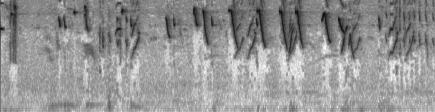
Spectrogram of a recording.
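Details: A group of saffron finches chirps steadily. Crisp, high, slurred notes repeat quickly and overlap into a busy chatter over a quiet background.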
